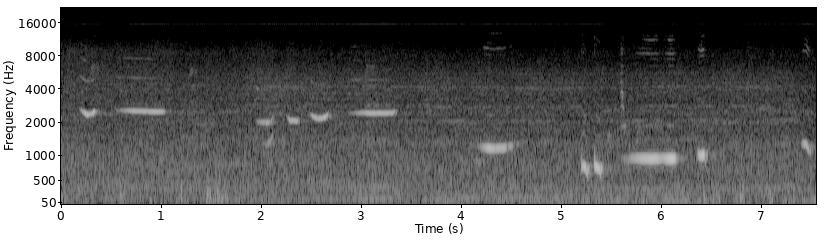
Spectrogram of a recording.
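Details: Australian Pied butcherbird in suburban Brisbane, a mimic of local sounds, gives pure, flute-like whistles: a few high held notes, then lower phrases with short slides and a quick upward flick, over soft background hiss.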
